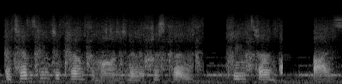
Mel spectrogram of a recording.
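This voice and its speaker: A man voicing a calm male ship AI with even, clipped announcements. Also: fairly low pitch, normal speed, close to an everyday voice, rough recording. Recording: loud game music behind.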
